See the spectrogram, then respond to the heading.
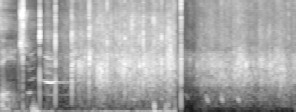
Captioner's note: applause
